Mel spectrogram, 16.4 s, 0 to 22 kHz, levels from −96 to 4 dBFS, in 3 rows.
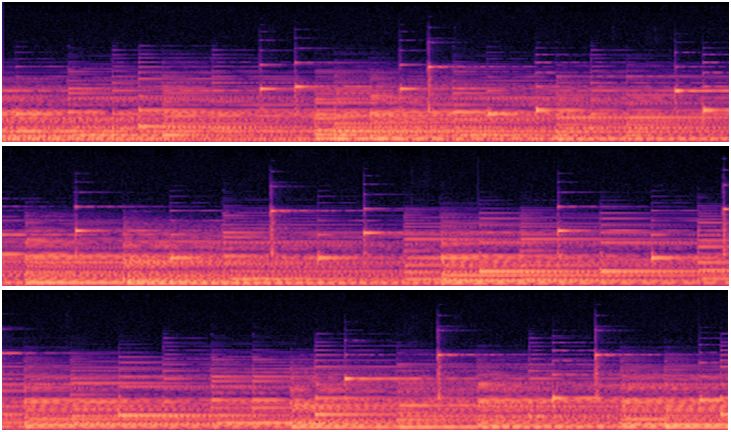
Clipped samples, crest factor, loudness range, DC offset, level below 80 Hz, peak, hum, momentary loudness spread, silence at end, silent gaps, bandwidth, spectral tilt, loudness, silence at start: under 0.1%; 14 dB; 1 LU; under 0.1%; -38 dBFS; -4 dBFS; none; 5 LU; 0 s; none; 6.8 kHz; -9 dB/octave; -19 LUFS; 0 s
